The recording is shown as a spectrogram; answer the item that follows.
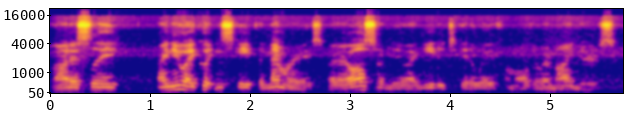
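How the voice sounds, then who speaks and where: A man's voice: medium pitch, fairly even intonation, brisk, dark tone, close to an everyday voice. Guy reading as tired ex-cop hero in an audiobook, protective, sardonic, plain talking, bit noisy. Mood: weary, candid. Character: world-weary male ex-cop guard, protective, sardonic.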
